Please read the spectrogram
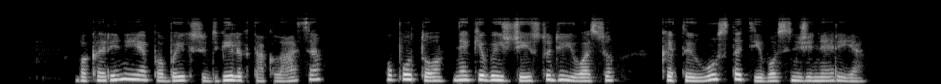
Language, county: Lithuanian, Kaunas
